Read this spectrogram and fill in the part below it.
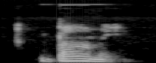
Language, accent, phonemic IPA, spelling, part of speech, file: English, Southern England, /ˈbɑːmi/, barmy, adjective / noun, LL-Q1860 (eng)-barmy.wav
- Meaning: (adjective) Containing, covered with, or pertaining to barm (“foam rising upon beer or other malt liquors when fermenting, used as leaven in brewing and making bread”)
